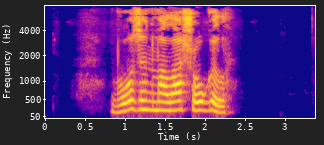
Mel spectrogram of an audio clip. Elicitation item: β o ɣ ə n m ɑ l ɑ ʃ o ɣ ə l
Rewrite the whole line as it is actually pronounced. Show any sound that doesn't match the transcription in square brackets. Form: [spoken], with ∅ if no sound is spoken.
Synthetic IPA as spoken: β o [z] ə n m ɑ l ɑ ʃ o ɣ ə l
